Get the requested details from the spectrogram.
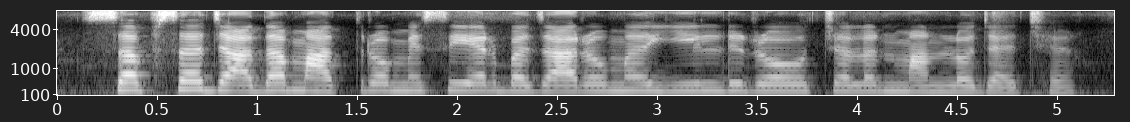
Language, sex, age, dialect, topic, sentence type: Maithili, female, 60-100, Angika, banking, statement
